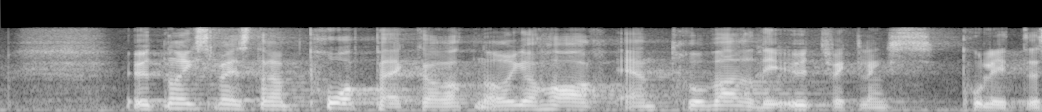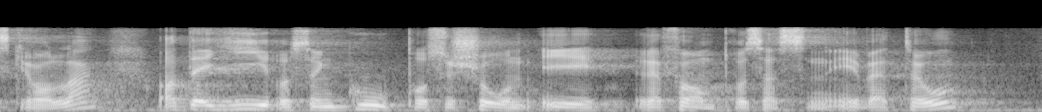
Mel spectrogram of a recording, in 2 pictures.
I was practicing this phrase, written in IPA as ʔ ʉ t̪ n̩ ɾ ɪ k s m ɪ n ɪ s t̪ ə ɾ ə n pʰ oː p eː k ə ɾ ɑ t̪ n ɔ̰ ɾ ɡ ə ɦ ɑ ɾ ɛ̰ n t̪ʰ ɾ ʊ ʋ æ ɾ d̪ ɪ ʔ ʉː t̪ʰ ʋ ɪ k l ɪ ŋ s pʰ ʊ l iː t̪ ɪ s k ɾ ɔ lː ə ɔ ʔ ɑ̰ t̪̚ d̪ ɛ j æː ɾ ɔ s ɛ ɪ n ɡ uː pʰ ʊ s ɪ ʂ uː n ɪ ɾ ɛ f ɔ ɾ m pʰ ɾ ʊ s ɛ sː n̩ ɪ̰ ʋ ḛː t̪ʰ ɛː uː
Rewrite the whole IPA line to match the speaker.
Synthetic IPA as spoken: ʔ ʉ t̪ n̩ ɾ ɪ k s m ɪ n ɪ s t̪ ə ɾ ə n pʰ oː p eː k ə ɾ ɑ t̪ n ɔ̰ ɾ ɡ ə ɦ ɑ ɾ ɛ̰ n t̪ʰ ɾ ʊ ʋ æ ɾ d̪ ɪ ʔ ʉː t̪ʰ ʋ ɪ k l ɪ ŋ s pʰ ʊ l iː t̪ ɪ s k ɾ ɔ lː ə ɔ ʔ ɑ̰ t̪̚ d̪ ɛ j iː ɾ ɔ s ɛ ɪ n ɡ uː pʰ ʊ s ɪ ʂ uː n ɪ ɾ ɛ f ɔ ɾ m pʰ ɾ ʊ s ɛ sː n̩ ɪ̰ ʋ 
